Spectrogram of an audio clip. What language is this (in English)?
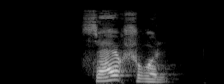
Kabyle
